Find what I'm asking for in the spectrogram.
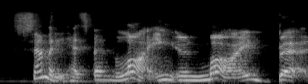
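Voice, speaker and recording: Speaking fairly slowly, a woman adopts a put-on character voice. Her pitch sits in the middle range. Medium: read story.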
